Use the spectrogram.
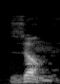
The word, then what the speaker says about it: Dung: in vietnam and her name was miss zhang pronounced zong z-u-n-g but spelt with a d with a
